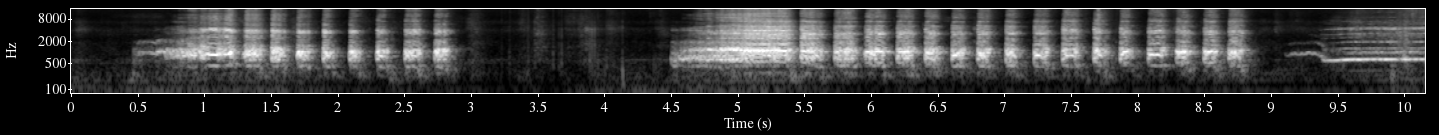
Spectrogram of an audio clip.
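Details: Egg song from hens laying eggs: two long bursts of rapid, evenly spaced harsh cackles, about three per second, separated by a short pause, ending with a higher drawn-out wavering note.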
